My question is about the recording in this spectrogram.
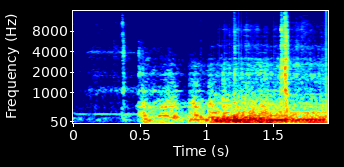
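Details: Vauxhall Insignia 2.0 CDTi diesel after fitting a replacement alternator and auxiliary drive belt and resetting codes: short crank, catches at once, steady low idle without knock or misfire; normal start, charging now 14 volts.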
